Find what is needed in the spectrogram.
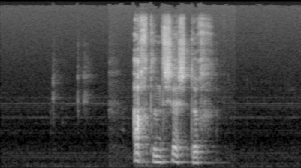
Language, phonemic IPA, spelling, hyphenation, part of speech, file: Dutch, /ˈɑxtənˌsɛstəx/, achtenzestig, acht‧en‧zes‧tig, numeral, Nl-achtenzestig.ogg
- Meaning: sixty-eight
